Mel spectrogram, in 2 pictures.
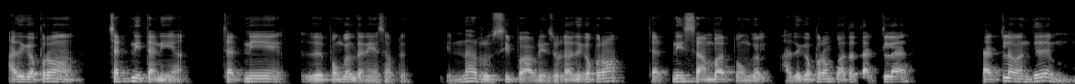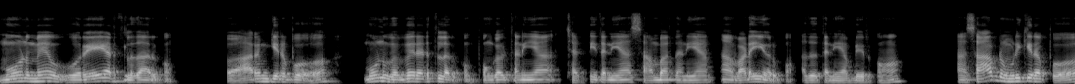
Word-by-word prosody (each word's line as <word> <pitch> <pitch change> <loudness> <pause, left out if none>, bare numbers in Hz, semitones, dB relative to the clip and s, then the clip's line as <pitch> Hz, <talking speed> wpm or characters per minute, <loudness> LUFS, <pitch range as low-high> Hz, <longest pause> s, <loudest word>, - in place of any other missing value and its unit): அதுக்கப்புறம் 125 +1 +3 0.5
சட்னி 140 +2 +3
தனியா, 105 -2 +2 0.5
சட்னி 125 +5 +2 0.5
இது 105 +2 +4
பொங்கல் 110 0 +3
தனியா 100 -1 -2
சாப்புட்டு. - - -6 0.4
"என்ன 135 +9 -1
ருசிப்பா!" 105 0 +1
அப்பிடீன்னு 100 +1 0
சொல்லிட்டு 105 +1 +1
அதுக்கப்புறம் 135 +7 +2 0.4
சட்னி, 95 +9 0
சாம்பார், 110 +1 +3
பொங்கல். 95 0 -1 0.2
அதுக்கப்புறம் 110 +7 +1
பார்த்தா 105 -1 0
தட்டுல, 110 +6 +1 0.9
தட்டுல 115 +7 +3
வந்து 130 +4 +1 0.4
3 145 +4 +2
மே, 145 - +3 0.3
ஒரே 115 +5 +3
இடத்துல 145 -8 -1
தான் 105 - +2
இருக்கும். 70 0 -6 0.5
இப்ப - - -5 0.2
ஆரம்பிக்கிறப்போ 130 -4 +1 0.7
3 150 +4 +2
ம் 140 - +1
வெவ்வேற 135 +6 +3
இடத்துல 135 0 +1
இருக்கும். 75 -1 -8
பொங்கல் 110 +2 -1
தனியா, 110 +2 +1 0.3
சட்னி - - -4
தனியா, 105 0 +1 0.2
சாம்பார் 105 +3 0
தனியா, 95 +1 -2 0.2
ஆ - - 0
வடையும் 115 +3 +2
இருக்கும். - - -7
அது 100 +1 0
தனியா 90 0 -2
அப்பிடி 90 +1 -2
இருக்கும். 90 +4 -6 0.6
நான் 105 0 -3
சாப்டு 170 +3 +1
முடிக்கிறப்போ, 140 -9 +2
110 Hz, 140 wpm, -23 LUFS, 100-135 Hz, 0.9 s, இது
